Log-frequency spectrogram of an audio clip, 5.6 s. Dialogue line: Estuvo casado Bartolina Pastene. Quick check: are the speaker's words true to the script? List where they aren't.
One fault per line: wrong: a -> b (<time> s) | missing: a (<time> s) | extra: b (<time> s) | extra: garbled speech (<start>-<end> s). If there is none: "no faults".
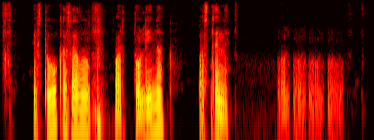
no faults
